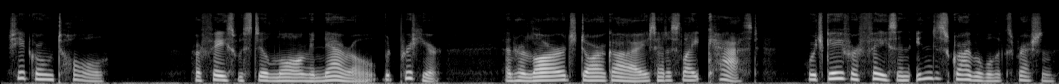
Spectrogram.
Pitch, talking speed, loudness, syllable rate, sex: 190 Hz, 165 wpm, -19 LUFS, 4.5 syllables/s, female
